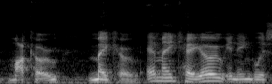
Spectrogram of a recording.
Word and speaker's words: Mako: to go off of no one knew it was pronounced Marco obviously it makes sense in Katakana or Japanese Mako if you wanted us to call it Marco you sort of spelled it differently m-a-h-k-o that says Marco m-a-k-o says Mako that's how English works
